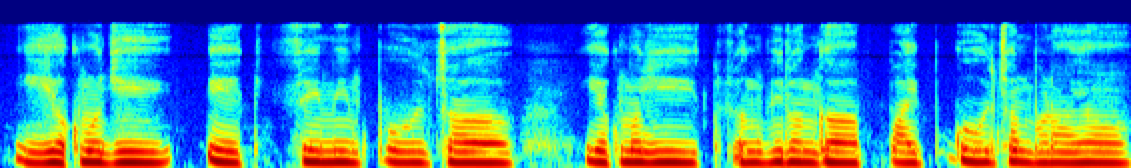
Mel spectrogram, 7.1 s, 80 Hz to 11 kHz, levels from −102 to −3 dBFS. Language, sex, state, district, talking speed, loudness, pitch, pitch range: Garhwali, male, Uttarakhand, Uttarkashi, 120 wpm, -13 LUFS, 165 Hz, 160-170 Hz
